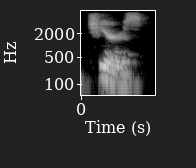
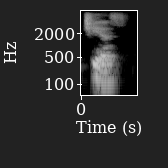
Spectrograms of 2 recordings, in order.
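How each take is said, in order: First: The r sound is pronounced before the z. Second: A British accent with no r sound.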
